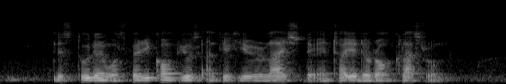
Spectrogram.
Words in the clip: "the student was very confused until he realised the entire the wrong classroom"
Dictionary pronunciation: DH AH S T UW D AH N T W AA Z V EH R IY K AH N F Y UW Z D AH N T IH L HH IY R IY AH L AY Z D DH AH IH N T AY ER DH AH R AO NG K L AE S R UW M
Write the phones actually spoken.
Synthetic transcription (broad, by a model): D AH S T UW D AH N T W AA S V EH R IY K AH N F Y UW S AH N T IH L HH IY R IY L AY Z D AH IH N T AY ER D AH R AO NG K L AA S R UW M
